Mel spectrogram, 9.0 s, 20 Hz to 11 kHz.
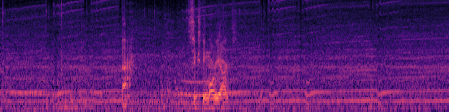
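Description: Formula 1 cars at Yas Marina in a racing game, a steady high engine whine shifting through gears with brief tire and passing bursts, heard under continuous commentary.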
